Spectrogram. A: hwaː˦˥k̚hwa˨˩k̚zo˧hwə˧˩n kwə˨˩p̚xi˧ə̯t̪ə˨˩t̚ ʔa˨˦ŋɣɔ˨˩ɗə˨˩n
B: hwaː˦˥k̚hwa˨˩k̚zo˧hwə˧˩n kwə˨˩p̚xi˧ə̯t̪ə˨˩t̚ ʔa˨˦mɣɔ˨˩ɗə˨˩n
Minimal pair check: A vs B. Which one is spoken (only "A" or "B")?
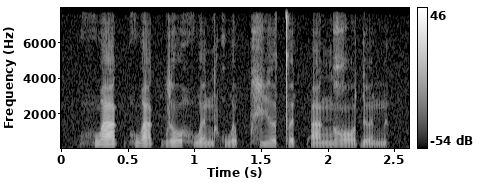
A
